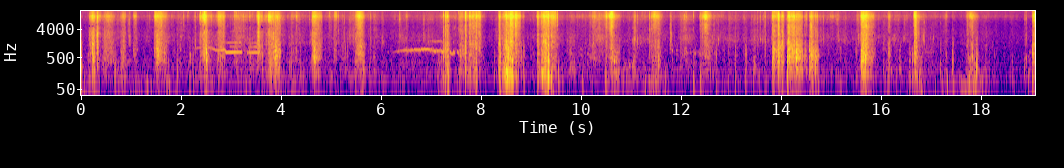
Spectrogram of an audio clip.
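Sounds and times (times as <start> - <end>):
footsteps: 0.2 - 18.1
animal calls: 2.3 - 3.7, 6.2 - 7.7.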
